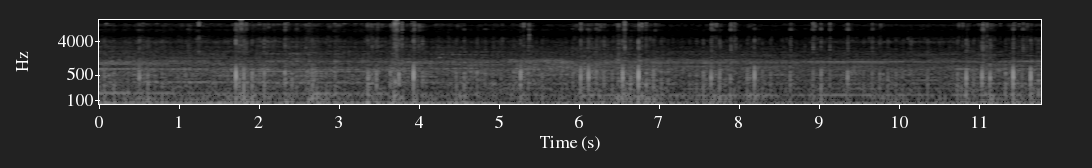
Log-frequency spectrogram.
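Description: City street ambience heard while moving along a bike lane: a steady low traffic rumble with frequent small clicks and rattles.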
